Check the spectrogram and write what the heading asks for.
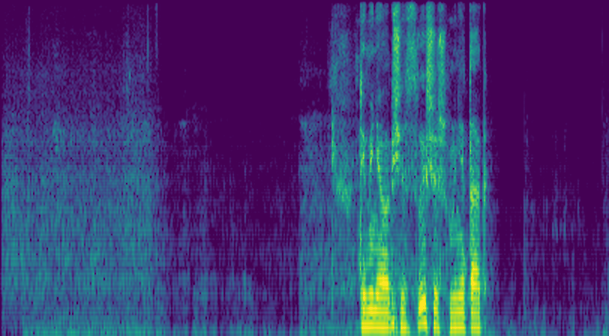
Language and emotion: Russian, angry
